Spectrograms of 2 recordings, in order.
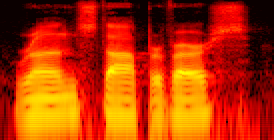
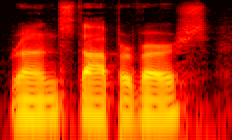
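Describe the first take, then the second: No difference in how they are said.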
